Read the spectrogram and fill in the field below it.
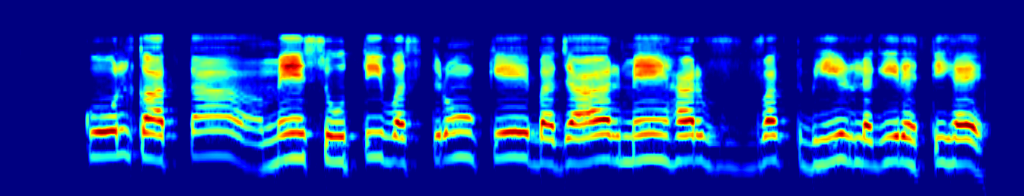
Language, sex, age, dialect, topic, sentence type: Hindi, female, 18-24, Kanauji Braj Bhasha, agriculture, statement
